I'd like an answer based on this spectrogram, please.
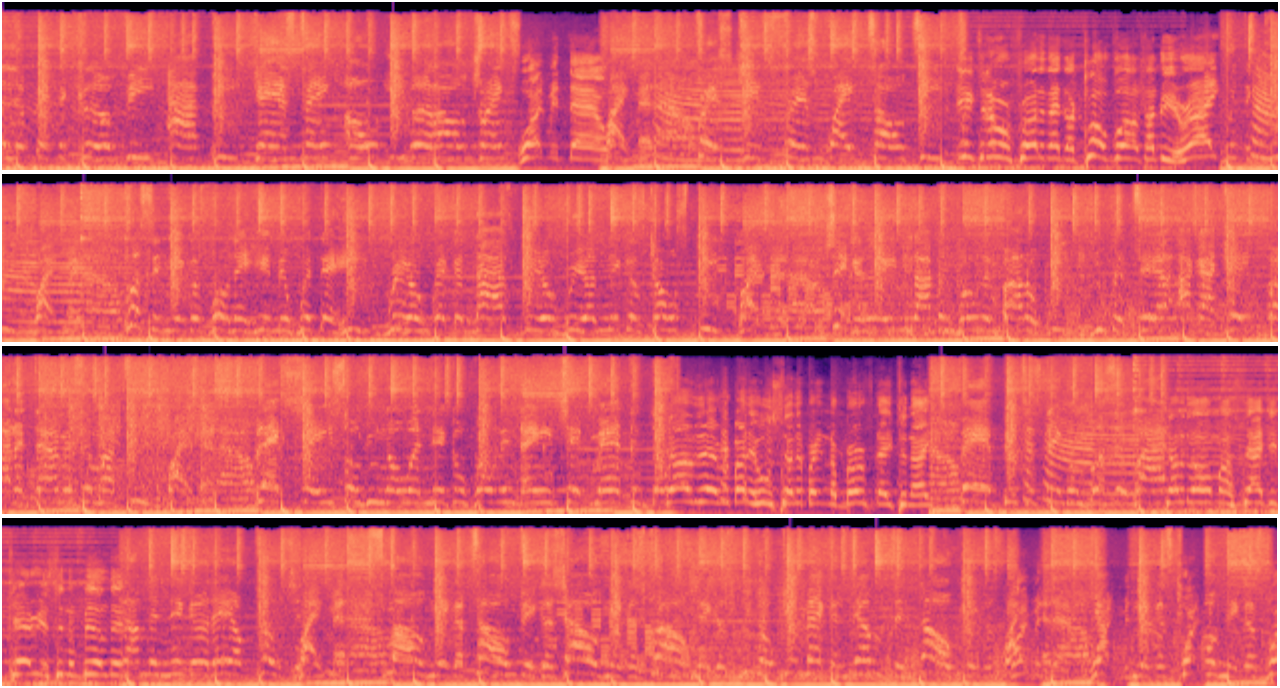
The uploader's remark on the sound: Tropical Fridayz 11/24/23 (LIVE AUDIO).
